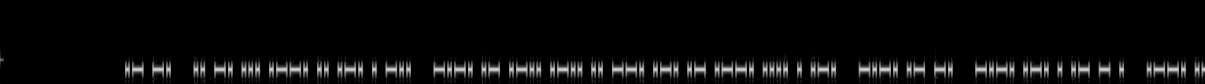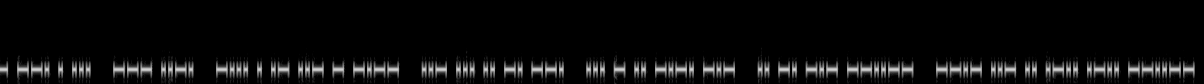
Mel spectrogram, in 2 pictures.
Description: Morse code, heard as a keyed tone, about 36 wpm, 700 Hz. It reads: AN INSPIRED CALLIGRAPHER CAN CREATE PAGES OF BEAUTY USING STICK INK, QUILL,
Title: Pangram Challenge v2 - 35wpm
